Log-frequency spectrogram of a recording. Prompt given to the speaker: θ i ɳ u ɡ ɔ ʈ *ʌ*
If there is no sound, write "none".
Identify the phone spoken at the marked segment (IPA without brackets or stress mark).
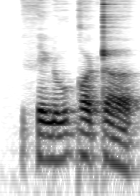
ʌ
